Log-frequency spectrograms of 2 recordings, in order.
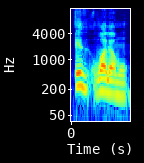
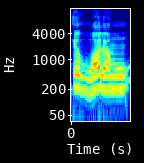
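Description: First: The ذ is pronounced separately before the ظ. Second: The ذ merges into a doubled ظ sound. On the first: The speaker calls it wrong. "ما أقول إذ ظلموا" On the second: The speaker calls it right. "فندغم هذه الذال وين؟ بالضاء، فتصبح مشددة"

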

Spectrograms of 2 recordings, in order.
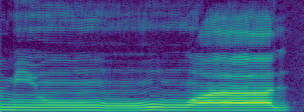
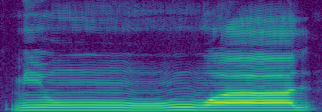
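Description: No difference in how they are said.

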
